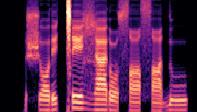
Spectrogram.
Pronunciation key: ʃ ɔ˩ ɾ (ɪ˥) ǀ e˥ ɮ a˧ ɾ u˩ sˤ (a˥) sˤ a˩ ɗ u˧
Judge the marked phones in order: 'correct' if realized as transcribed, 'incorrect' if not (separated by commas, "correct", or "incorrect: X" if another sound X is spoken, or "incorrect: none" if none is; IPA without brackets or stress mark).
correct, incorrect: a˩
